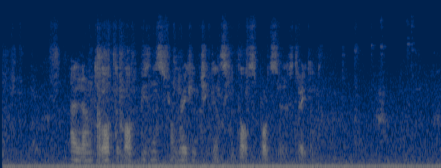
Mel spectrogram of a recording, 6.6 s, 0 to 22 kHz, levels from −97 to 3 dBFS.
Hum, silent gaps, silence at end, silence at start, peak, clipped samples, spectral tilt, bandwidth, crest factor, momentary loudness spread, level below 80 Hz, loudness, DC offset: none; none; 0 s; 0.05 s; -30 dBFS; under 0.1%; -4 dB/octave; 15.5 kHz; 22 dB; 13 LU; -56 dBFS; -54 LUFS; under 0.1%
